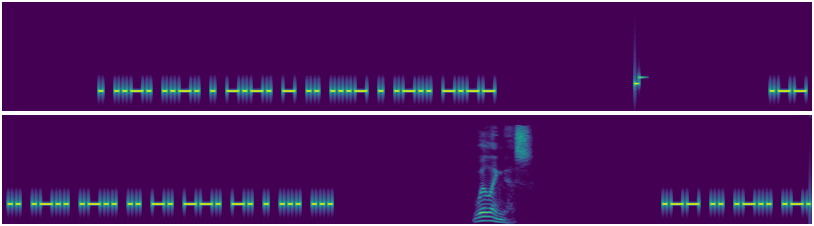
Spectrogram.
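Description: A telegraph key taps out steady, rapid Morse code beeps.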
